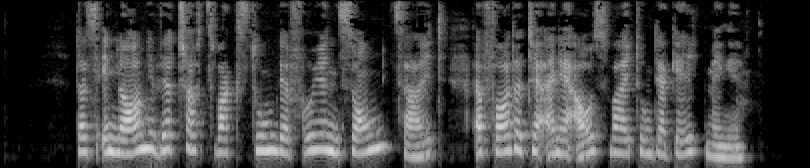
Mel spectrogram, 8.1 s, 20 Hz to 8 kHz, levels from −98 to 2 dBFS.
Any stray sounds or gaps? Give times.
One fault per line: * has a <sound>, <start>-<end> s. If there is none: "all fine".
all fine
